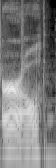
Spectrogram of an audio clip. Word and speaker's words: URL: first name was going to be URL pronounced Earl Hermes name was originally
